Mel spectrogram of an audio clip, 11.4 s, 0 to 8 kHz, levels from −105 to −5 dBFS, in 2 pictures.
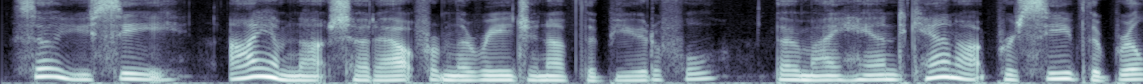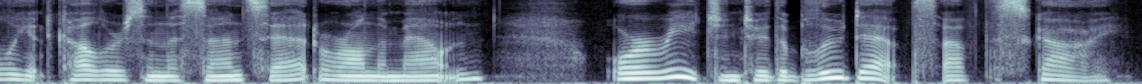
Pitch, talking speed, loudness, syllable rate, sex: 175 Hz, 200 wpm, -18 LUFS, 4.8 syllables/s, female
